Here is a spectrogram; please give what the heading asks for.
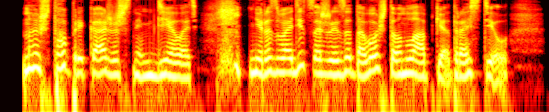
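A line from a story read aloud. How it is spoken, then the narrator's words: Sobbing question. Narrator (Russian): Перемешку со всхлипами вопрошала Лида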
